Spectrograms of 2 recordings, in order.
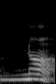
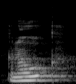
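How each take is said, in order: First: The word starts with an n sound. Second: The word starts with a k sound. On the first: The speaker calls it right. "इसको पढ़ेंगे नॉक" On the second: The speaker calls it wrong. "ये सब गलत है"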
